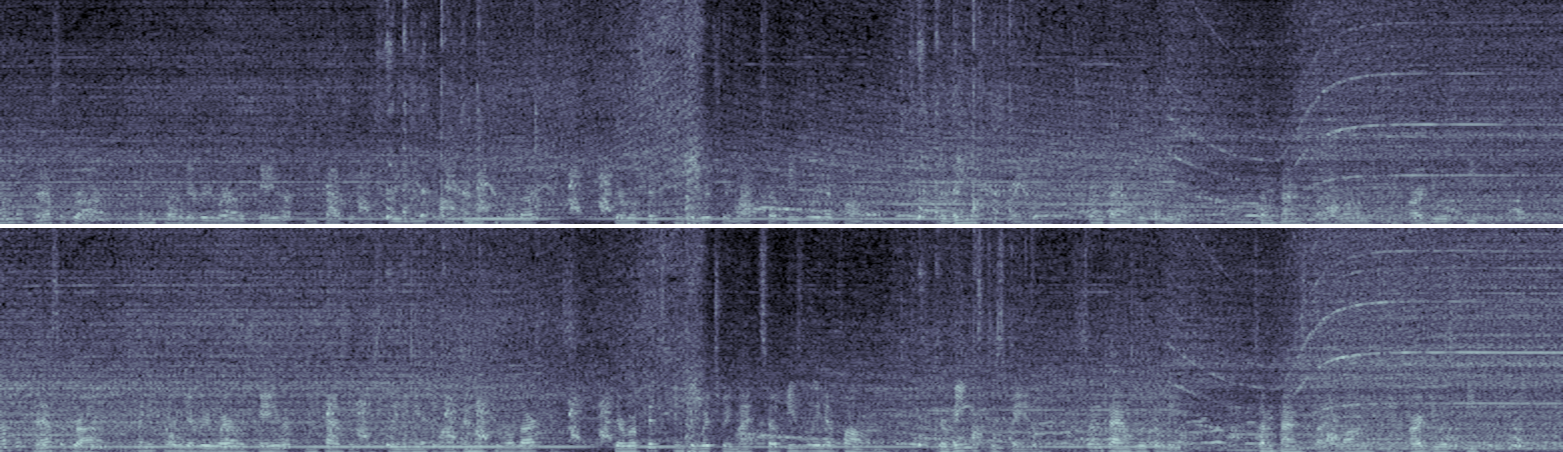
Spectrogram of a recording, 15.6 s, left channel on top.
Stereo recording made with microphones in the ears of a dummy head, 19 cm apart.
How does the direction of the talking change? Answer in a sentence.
In this clip you hear the talking stay in one place.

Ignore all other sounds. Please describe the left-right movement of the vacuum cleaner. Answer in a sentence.
You can hear the vacuum cleaner move from right to left and back again.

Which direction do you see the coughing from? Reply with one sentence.
You can hear the coughing on the left.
